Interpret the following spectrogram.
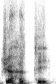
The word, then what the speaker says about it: jahati: It's actually, it reduplicates the first syllable with a ja. So it's jahati. And the a shortens, by the way.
